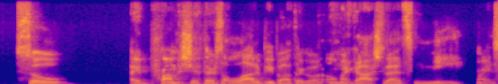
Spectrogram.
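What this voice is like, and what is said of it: Usual voice. Nothing is said of it.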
